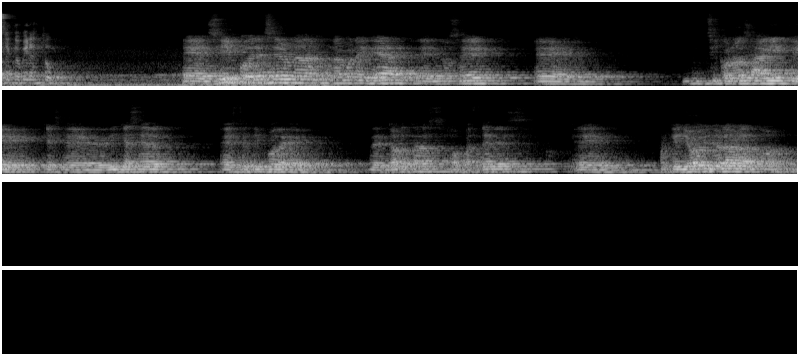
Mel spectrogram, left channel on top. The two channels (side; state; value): right; silent; 62 dB below the other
